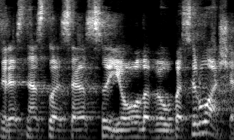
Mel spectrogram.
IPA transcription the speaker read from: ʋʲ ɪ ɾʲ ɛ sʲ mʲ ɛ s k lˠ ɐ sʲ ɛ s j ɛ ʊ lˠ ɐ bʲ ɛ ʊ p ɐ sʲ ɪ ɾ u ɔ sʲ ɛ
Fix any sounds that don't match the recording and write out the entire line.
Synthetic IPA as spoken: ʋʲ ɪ ɾʲ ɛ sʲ nʲ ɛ s k lˠ ɐ sʲ ɛ s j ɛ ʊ lˠ ɐ bʲ ɛ ʊ p ɐ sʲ ɪ ɾ u ɔ ʃʲ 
